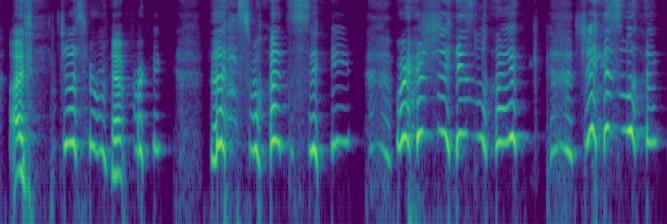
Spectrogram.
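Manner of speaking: high-pitched helpless laughter; can barely get the words out through laughing; laughing hard. Real, not acted. Cracking up at a memory.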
